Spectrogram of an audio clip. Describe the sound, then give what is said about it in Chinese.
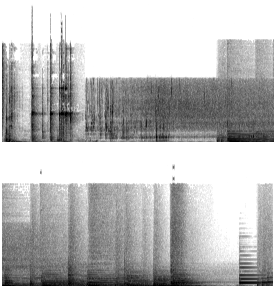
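A bottle of Lichun amber ale, the first bottle opened in the Year of the Tiger, is opened with a few sharp clinks and a hissing release of fizz, then beer glugs steadily into a glass, the pouring tone rising as it fills. “今年虎年的第一开瓶，我想在这个新年一开始就可以喝到立春，感觉就是满满的喜气洋洋加幸福哦。”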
